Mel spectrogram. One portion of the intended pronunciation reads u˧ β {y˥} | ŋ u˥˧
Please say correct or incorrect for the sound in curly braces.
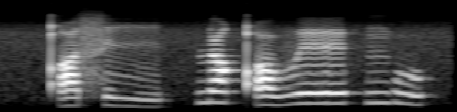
incorrect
